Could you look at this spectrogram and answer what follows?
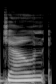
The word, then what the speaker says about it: Joann: Um, actually, it's Joanne, but somewhere along high school days, uh, friends shortened it, started calling me Joan, and that's how I introduced myself. So it's spelled Joanne, pronounced Joan, email is Joanne.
